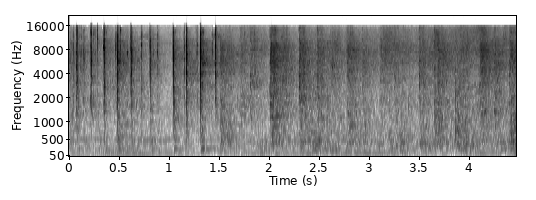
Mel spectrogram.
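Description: Typing on a computer keyboard: quick irregular key clicks for the first second and a half, then they stop, leaving a low steady room hum.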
